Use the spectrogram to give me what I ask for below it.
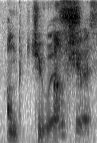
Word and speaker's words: unctuous: standing joke where it's some people do pronounce it anxious and that is probably also correct but unctuous is the way that Merriam-Webster pronounces it insert Merriam-Webster pronouncer from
